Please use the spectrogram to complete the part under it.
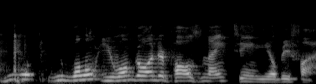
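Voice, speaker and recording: A man's voice: on the high side, big pitch swings, moderate pace, muffled recording, noisy background. A man hosting a casual podcast, rambling and self-deprecating as he tells a joke. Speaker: podcast host.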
